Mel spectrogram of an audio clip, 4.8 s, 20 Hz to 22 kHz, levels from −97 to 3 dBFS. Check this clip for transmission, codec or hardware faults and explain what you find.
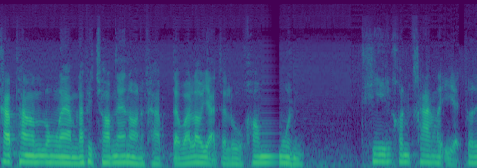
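Four faults are present: a constant buzz, a freeze, a brief concealed dropout and a bitrate drop.

A DECT cordless phone buzz runs under the whole speech clip, about 30 dB below the signal. A nearby handset or base transmits a burst every 10 ms, which the audio circuitry rectifies, giving a thin 100 Hz buzz rich in harmonics. Mains hum at 50 or 60 Hz sounds smoother and carries fewer upper harmonics.

From 2.62 to 2.80 s the sound stalls. The last sound is drawn out as a fading buzz or hiss for about 163 ms, then resumes exactly where it stopped, so nothing is lost and the speech lands late. This is a call audio freeze, likely from packets held up in transit draining the jitter buffer. Unlike packet loss, the stall shifts the timing rather than removing anything.

At 2.91 to 2.93 s there is short concealed packet loss. 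About 20 ms of audio never reached the decoder, and the receiver bridged the hole by extending the preceding sound before blending back. It is heard as a quick smear or wobble. This event is far briefer than the freeze, and here audio is actually missing rather than delayed.

From 3.51 to 4.70 s a call bitrate drop sets in. The bandwidth estimate fell, so the encoder went from 32 to 15 kbps, holding the low rate for about 1.1 s and narrowing the audio band from 20 kHz to 8 kHz. The speech turns muffled and rough. Unlike a loss event, this degradation is continuous and sustained.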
